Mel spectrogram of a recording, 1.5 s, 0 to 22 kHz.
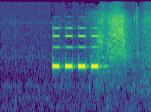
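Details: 1995 Honda Civic del Sol: four quick high beeps, then one more; a dent stops the door jamb switch closing, keeping lights on and draining the battery; fixed by shifting the plate.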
